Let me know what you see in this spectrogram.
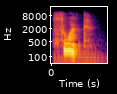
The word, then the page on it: thwack: British English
